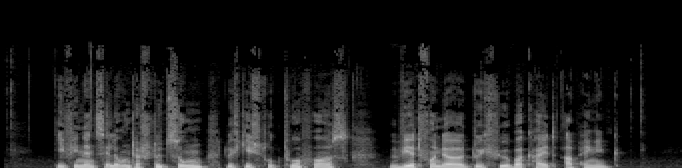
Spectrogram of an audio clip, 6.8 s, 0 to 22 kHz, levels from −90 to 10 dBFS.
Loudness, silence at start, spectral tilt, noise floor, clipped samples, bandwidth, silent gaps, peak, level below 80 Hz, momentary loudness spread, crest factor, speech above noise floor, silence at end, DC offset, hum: -20 LUFS; 0.55 s; -6.5 dB/octave; -63 dBFS; under 0.1%; 16 kHz; none; -2 dBFS; -60 dBFS; 11 LU; 18 dB; 44 dB; 0.75 s; under 0.1%; none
